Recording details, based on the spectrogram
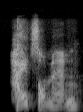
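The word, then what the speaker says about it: Heintzelman: heiselman's heights oh god he pronounced his name heitzelman try that again his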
